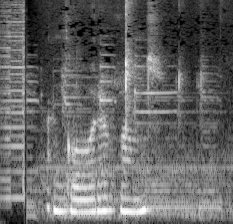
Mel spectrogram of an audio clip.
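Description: Electronic background music with a steady beat cuts off abruptly at the very start. A quieter stretch follows, with softer music and a brief murmuring voice.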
